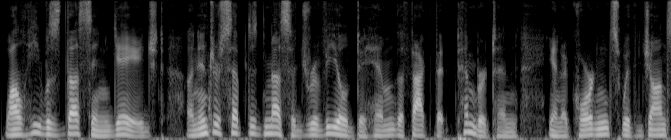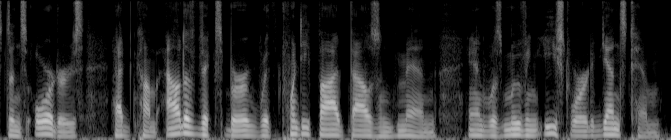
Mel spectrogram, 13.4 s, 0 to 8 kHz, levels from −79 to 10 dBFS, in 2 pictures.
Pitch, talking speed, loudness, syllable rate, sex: 110 Hz, 160 wpm, -20 LUFS, 4.9 syllables/s, male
